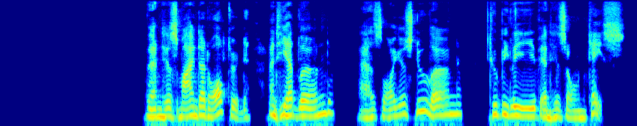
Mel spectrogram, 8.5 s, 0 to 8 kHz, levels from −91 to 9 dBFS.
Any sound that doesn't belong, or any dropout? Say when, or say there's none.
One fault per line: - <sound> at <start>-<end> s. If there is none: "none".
none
